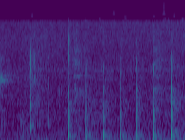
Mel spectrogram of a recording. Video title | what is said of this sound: Fruit Scone Recipe easy | it's hollow inside well not Hollow but fluffy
